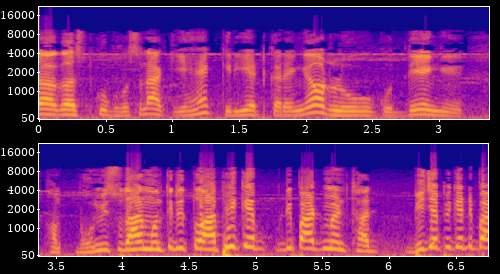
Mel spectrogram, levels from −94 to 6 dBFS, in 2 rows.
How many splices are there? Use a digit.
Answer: 1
